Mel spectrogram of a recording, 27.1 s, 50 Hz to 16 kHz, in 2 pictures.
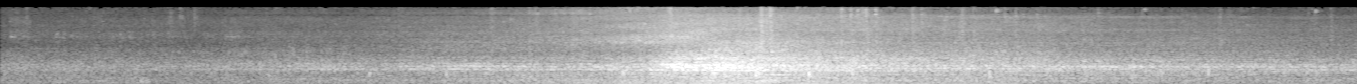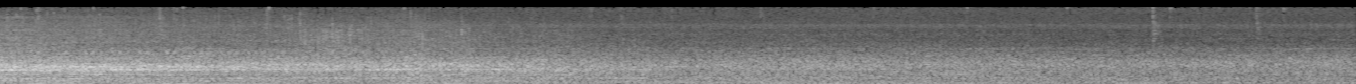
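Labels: Traffic sounds. 0:00.0 - 0:27.1
A train is passing by. 0:04.6 - 0:15.3

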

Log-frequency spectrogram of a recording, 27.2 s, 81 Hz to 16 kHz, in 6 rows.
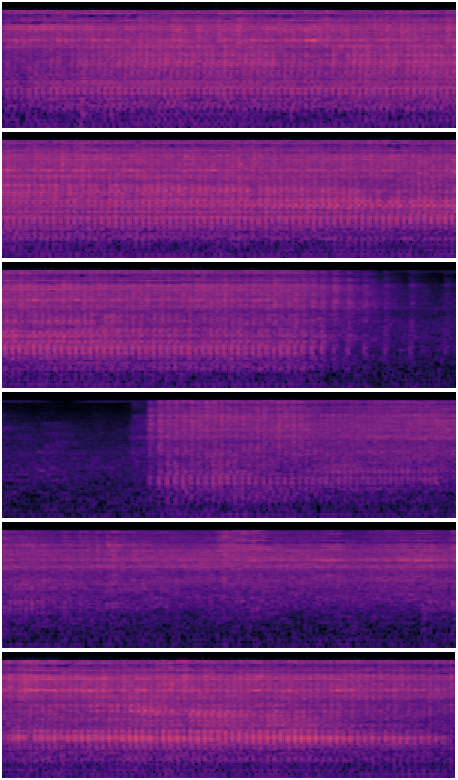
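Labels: A jackhammer strikes repeatedly with a metallic resonance. 0:00.0 - 0:13.6
A man yells in the distance. 0:12.0 - 0:13.1
Atmospheric white noise. 0:13.5 - 0:15.1
A man yelling from a distance. 0:13.8 - 0:14.5
A jackhammer strikes at a distance with an inconsistent rhythm. 0:15.1 - 0:22.6
A jackhammer strikes repeatedly with a metallic resonance. 0:22.7 - 0:27.2

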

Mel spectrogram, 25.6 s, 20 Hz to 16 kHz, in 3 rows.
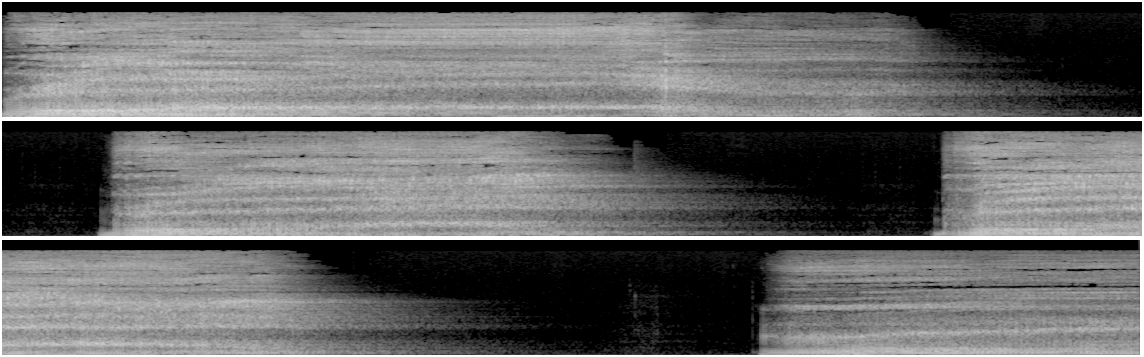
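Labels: A lion roars, and the sound echoes before quieting down. 0:00.0 - 0:07.2
A lion roars, and the sound echoes before quieting down. 0:09.3 - 0:13.7
A lion roars, and the sound echoes before quieting down. 0:15.5 - 0:19.8
A lion's roar echoing. 0:22.7 - 0:25.6

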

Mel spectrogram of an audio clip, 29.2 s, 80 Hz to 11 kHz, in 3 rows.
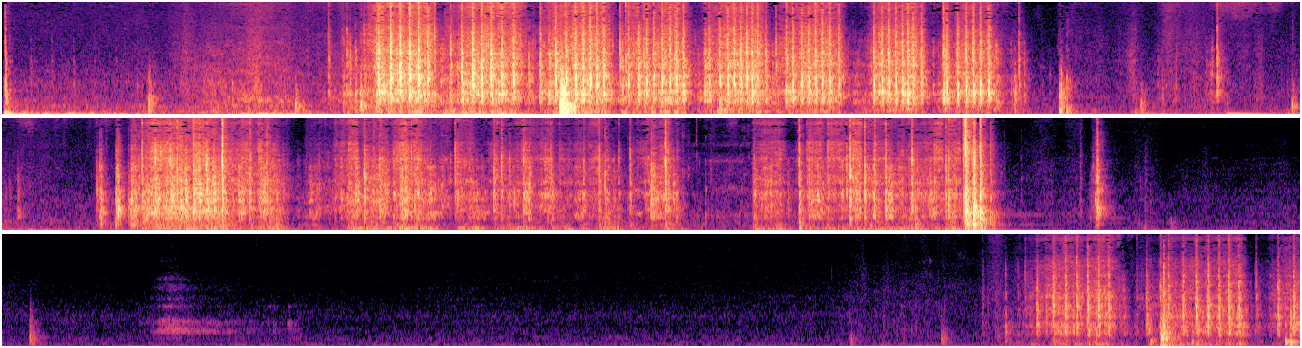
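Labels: Footsteps entering a room. 0:01.1 - 0:01.3
Footsteps inside a room. 0:02.1 - 0:02.8
Rattling sound of a vacuum cleaner power cable being pulled and unwound repeatedly. 0:02.7 - 0:07.6
Footsteps of a person moving and walking inside a room. 0:07.5 - 0:10.4
Dragging sound of a vacuum cleaner power cable being collected. 0:10.4 - 0:17.3
Someone softly exhales indoors. 0:20.6 - 0:21.4
Rattling sound of a vacuum cleaner power cable being pulled and unwound repeatedly. 0:27.1 - 0:29.2

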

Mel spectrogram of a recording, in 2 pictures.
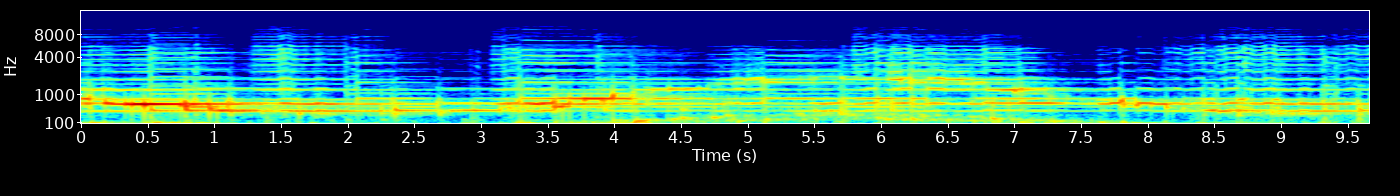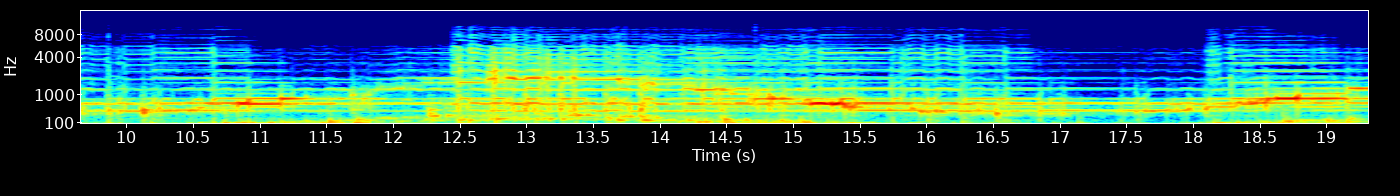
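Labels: A violin is being played with ebbing and flowing tones. 0:00.0 - 0:19.3

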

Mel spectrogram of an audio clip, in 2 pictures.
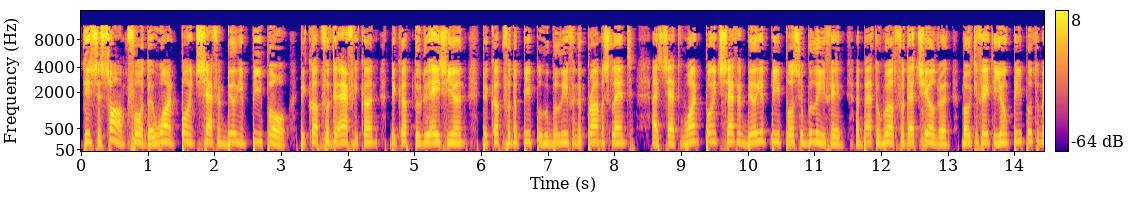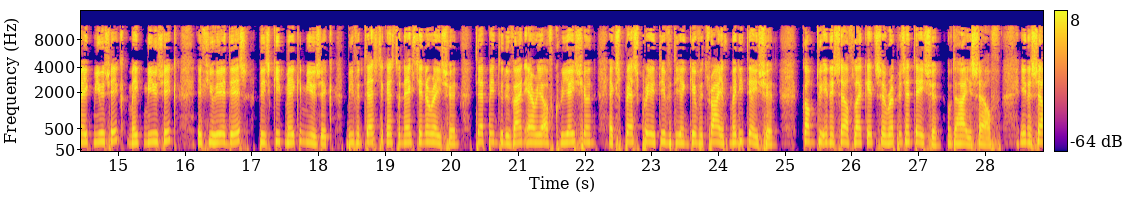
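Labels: A man is speaking clearly. 0:00.0 - 0:28.9

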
